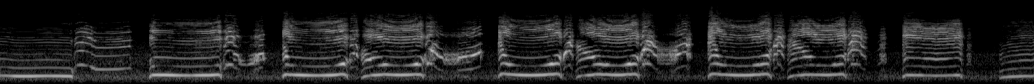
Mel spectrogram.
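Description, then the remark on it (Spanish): Cory's shearwater, a seabird that nests at night, calling at the cliffs of Gugui and Tamadaba in a series of about seven loud, nasal wailing phrases, each rising and falling like a crying baby, repeated in steady rhythm with brief gaps and no talk. “En los acantilados de Gugui y Tamadaba encontramos también la pardela cenicienta, que es un ave marina que suele nidificar por la noche y tiene un canto muy reconocible.”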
